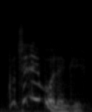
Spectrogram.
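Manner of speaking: usual speaking voice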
